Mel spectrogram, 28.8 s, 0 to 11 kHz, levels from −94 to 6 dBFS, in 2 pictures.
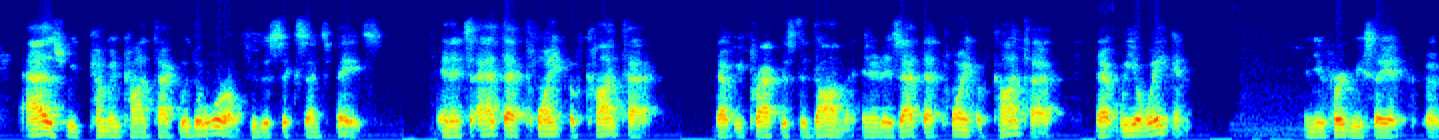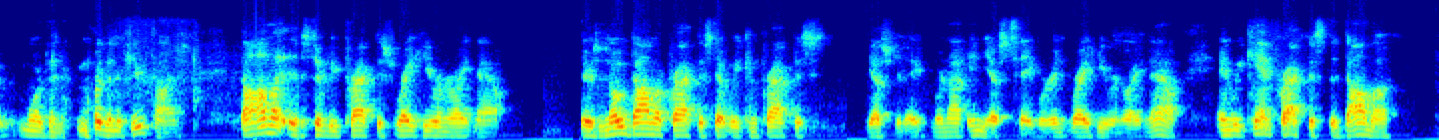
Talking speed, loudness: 180 wpm, -25 LUFS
